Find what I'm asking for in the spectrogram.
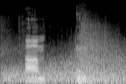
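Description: An explosion in the Mad Max video game: one loud, broadband blast lands midway, following a briefer tonal game sound, all over a steady background of game ambience.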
